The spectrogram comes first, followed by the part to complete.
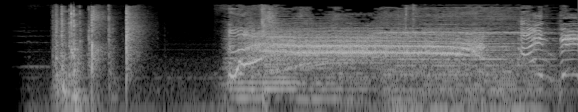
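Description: Three or four quick, sharp knocks. Then a cartoon squirrel character lets out one long, loud, terrified scream that rises at the start and holds steady for about two seconds.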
